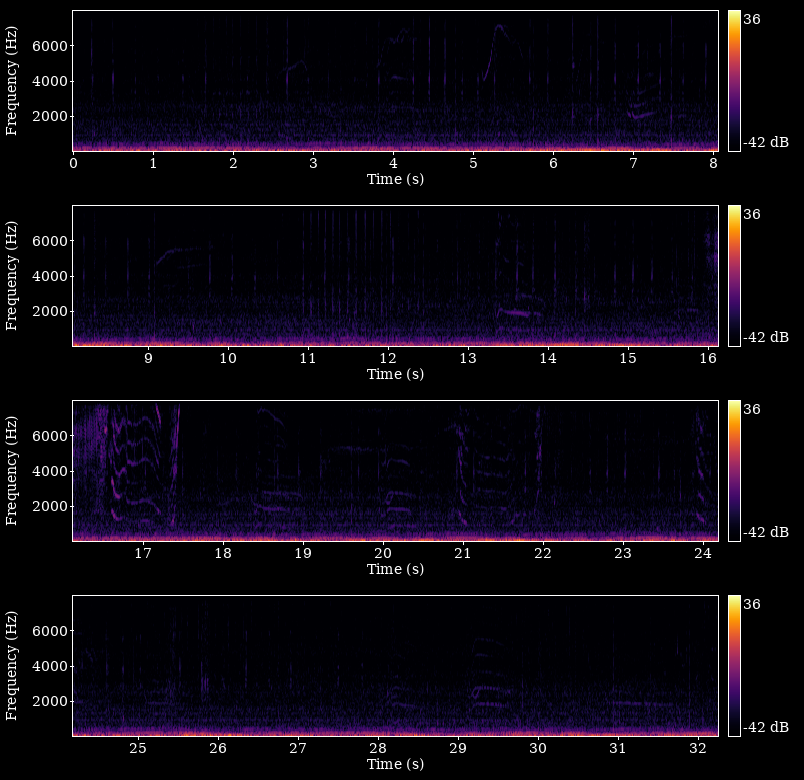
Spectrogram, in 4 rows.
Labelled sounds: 3.0	3.4	killer whale, southern Alaska resident, 1.7 to 2.8 kHz
3.9	4.4	killer whale, southern Alaska resident, 3.1 to 7.0 kHz
5.3	5.7	killer whale, southern Alaska resident, 2.1 to 3.3 kHz
6.8	7.3	killer whale, southern Alaska resident, 1.7 to 6.1 kHz
13.2	14.0	killer whale, southern Alaska resident, 1.5 to 6.0 kHz
15.7	16.1	killer whale, southern Alaska resident, 1.5 to 2.2 kHz
16.5	17.3	killer whale, southern Alaska resident, 0.98 to 8.0 kHz
17.9	19.0	killer whale, southern Alaska resident, 1.6 to 8.0 kHz
20.0	20.4	killer whale, southern Alaska resident, 1.6 to 5.8 kHz
21.1	21.8	killer whale, southern Alaska resident, 1.6 to 6.0 kHz
23.9	24.6	killer whale, southern Alaska resident, 1.0 to 2.9 kHz
25.2	25.5	killer whale, southern Alaska resident, 1.1 to 2.1 kHz
28.1	28.6	killer whale, southern Alaska resident, 1.5 to 6.4 kHz
29.1	29.7	killer whale, southern Alaska resident, 1.6 to 8.0 kHz
30.9	31.8	killer whale, southern Alaska resident, 1.3 to 2.3 kHz

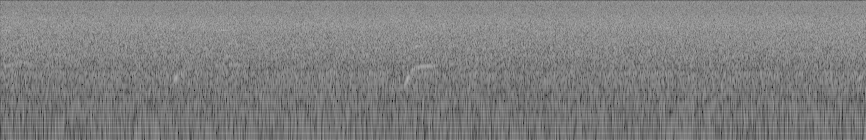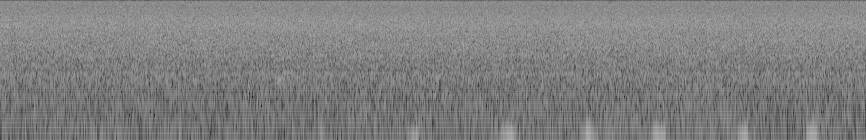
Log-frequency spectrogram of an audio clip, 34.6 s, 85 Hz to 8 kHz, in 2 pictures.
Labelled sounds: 8.2	8.7	humpback whale, 0.80 to 1.0 kHz

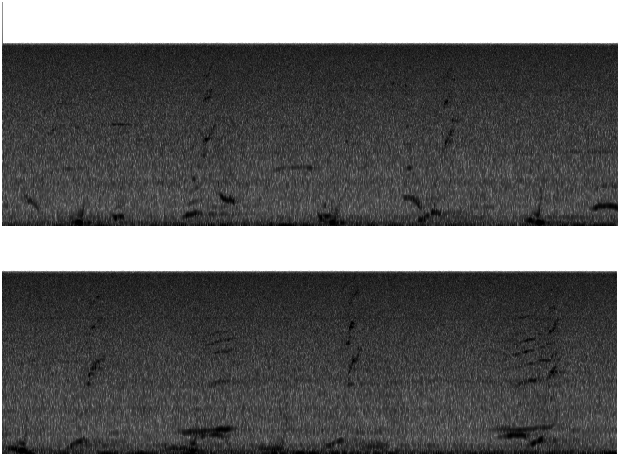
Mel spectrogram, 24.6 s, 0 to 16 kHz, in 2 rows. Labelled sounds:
2.2	2.5	humpback whale, 2.0 to 2.1 kHz
4.0	4.3	humpback whale, 1.4 to 2.0 kHz
8.8	9.1	humpback whale, 1.2 to 1.9 kHz
14.0	14.4	humpback whale, 1.3 to 1.9 kHz
16.4	16.9	humpback whale, 1.2 to 2.5 kHz
19.2	19.5	humpback whale, 1.3 to 2.2 kHz
22.6	23.5	humpback whale, 1.1 to 3.5 kHz

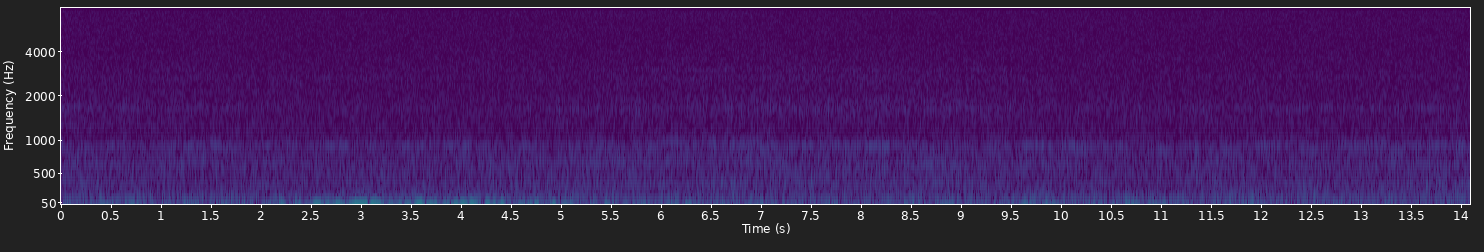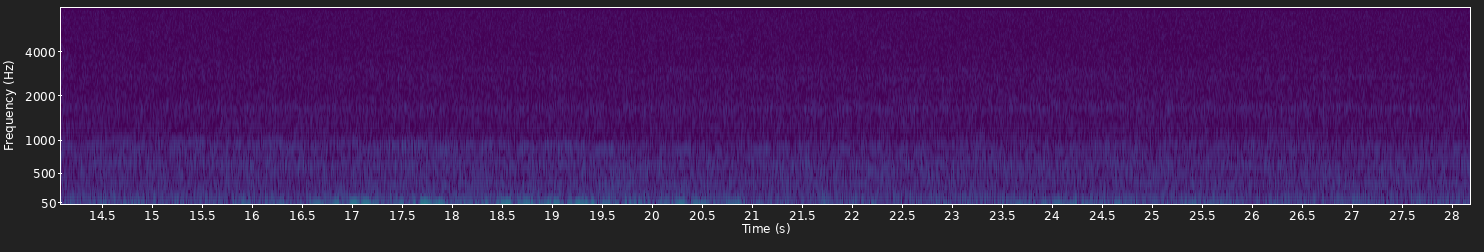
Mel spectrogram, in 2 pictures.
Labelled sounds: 20.5	20.8	vessel noise, 4.9 to 5.1 kHz

